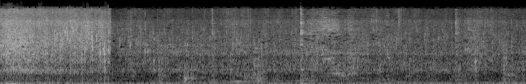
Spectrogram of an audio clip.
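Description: Chopped onions and whole spices (cinnamon, cardamom, cloves, bay leaf) frying in hot oil for a Bengali duck curry, a loud steady sizzle that drops to a softer crackle, with occasional stirring scrapes and no talking.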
